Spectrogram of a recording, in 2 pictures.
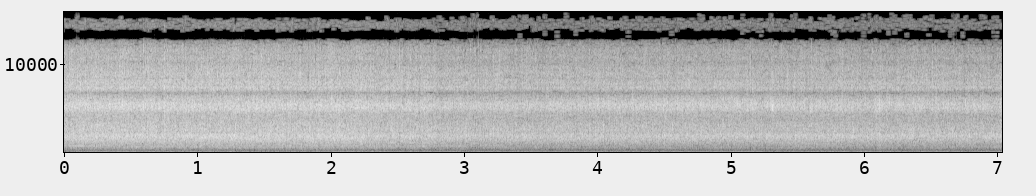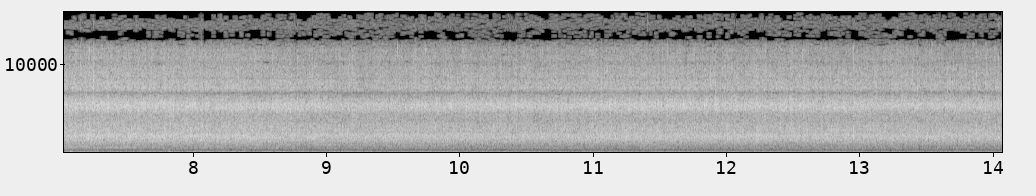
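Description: A large concert-hall audience applauding, the applause easing down after the first couple of seconds. It comes through a 1953 radio broadcast recording with a steady low hum underneath.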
